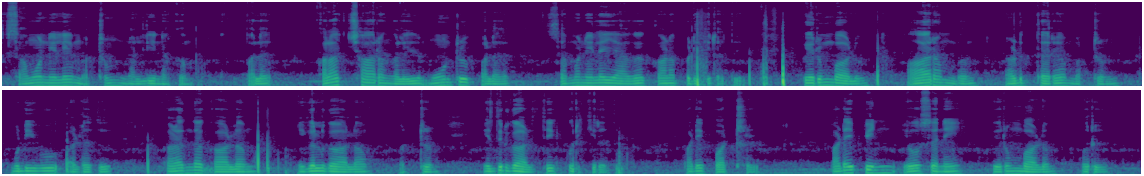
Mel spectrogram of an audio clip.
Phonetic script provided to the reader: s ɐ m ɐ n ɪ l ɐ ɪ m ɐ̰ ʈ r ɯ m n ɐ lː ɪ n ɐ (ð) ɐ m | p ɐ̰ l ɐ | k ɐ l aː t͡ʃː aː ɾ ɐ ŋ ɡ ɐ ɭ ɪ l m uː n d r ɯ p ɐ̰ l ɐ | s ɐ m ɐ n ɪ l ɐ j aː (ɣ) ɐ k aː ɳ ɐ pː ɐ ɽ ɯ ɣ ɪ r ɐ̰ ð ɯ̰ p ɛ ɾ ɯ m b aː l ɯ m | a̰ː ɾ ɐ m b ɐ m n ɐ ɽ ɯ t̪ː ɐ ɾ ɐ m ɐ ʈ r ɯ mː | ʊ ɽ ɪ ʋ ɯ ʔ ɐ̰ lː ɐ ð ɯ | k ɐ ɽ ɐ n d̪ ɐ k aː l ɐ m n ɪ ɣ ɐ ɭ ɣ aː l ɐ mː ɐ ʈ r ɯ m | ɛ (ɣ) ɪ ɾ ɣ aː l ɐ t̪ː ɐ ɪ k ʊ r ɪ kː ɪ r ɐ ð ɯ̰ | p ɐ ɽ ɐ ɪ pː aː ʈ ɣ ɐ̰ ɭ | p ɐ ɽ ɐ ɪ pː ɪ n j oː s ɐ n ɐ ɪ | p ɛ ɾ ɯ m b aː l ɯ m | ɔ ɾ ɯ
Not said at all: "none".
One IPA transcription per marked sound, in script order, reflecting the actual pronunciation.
ɣ, ɣ, ð

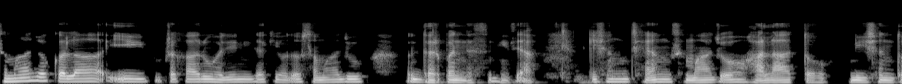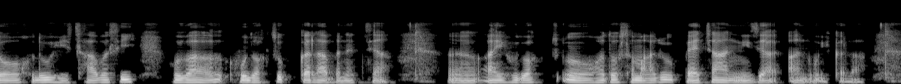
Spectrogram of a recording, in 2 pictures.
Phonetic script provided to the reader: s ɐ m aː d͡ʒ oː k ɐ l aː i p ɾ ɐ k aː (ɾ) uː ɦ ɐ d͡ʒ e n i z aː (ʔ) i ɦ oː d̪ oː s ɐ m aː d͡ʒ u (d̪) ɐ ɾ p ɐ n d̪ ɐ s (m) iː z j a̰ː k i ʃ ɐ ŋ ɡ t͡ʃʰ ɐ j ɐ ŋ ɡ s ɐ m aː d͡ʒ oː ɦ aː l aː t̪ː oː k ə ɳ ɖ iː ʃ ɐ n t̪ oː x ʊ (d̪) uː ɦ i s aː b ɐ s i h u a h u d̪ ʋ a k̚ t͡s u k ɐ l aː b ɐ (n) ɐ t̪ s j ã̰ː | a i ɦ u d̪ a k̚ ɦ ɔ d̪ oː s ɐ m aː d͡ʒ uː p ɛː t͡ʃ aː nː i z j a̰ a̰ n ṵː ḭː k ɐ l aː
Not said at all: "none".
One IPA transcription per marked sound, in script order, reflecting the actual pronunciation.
ɾ, k, d̪, n, d̪, n

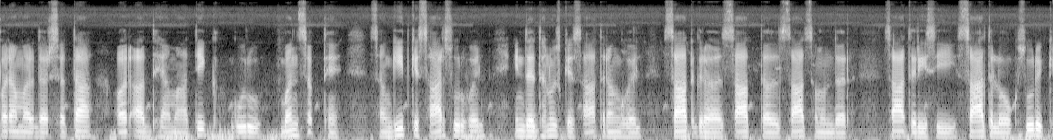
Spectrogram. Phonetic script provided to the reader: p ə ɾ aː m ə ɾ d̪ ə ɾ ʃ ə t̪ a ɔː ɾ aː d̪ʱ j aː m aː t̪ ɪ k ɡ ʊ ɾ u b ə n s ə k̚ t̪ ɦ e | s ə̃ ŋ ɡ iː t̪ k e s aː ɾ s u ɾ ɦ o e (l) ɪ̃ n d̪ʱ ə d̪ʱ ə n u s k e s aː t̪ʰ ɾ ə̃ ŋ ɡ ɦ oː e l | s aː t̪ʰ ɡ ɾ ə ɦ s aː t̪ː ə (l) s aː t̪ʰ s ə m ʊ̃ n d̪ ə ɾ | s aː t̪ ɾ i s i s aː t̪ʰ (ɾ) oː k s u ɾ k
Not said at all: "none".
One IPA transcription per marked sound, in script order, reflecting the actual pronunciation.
l, l, l

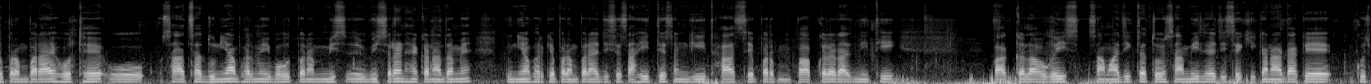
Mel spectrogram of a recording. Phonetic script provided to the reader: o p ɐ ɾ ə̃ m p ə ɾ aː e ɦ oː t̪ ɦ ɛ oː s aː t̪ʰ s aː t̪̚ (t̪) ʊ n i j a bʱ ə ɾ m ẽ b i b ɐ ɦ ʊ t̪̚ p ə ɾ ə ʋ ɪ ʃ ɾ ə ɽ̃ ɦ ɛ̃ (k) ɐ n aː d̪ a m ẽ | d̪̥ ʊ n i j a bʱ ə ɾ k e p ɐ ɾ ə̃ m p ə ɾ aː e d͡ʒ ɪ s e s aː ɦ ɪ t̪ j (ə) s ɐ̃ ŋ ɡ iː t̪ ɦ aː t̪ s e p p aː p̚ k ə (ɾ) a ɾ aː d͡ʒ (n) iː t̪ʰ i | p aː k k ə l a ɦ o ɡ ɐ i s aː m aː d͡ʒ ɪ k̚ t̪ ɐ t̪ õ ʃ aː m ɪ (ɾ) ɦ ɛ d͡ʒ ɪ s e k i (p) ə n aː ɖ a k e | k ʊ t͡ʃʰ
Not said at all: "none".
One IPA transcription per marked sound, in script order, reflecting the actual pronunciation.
d̪, k, ə, l, n, l, k

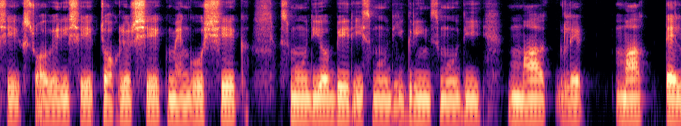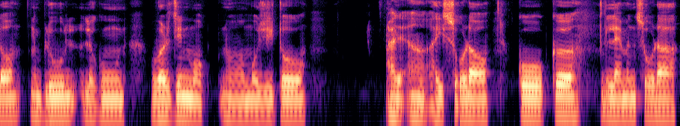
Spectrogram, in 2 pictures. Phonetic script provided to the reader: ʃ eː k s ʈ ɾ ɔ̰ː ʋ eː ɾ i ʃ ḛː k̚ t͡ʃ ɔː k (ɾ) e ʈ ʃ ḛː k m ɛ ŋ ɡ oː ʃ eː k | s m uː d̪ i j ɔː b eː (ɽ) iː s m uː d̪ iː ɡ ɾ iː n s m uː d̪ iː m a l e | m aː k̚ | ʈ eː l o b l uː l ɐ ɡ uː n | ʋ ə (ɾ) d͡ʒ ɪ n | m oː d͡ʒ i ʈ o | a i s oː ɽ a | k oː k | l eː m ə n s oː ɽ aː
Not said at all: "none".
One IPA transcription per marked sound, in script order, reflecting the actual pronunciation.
l, ɾ, ɾ

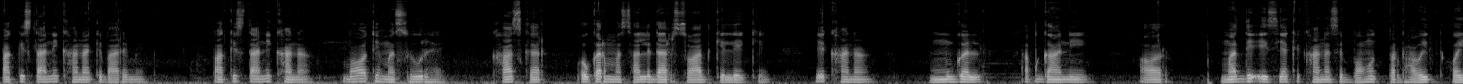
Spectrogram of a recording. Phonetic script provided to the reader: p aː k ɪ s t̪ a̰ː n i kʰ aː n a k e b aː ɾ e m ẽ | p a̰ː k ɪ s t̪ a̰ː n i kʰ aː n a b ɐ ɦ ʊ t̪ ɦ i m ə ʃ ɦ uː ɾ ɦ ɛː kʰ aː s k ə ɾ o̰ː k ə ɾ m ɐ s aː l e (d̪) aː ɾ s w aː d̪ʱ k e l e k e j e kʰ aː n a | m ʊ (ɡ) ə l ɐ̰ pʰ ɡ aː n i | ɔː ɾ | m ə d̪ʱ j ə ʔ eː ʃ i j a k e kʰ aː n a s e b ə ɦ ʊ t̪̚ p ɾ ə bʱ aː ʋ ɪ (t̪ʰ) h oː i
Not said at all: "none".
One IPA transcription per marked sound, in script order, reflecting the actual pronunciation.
d̪, ɡ, t̪

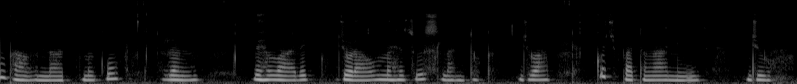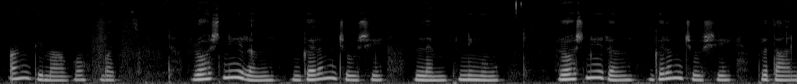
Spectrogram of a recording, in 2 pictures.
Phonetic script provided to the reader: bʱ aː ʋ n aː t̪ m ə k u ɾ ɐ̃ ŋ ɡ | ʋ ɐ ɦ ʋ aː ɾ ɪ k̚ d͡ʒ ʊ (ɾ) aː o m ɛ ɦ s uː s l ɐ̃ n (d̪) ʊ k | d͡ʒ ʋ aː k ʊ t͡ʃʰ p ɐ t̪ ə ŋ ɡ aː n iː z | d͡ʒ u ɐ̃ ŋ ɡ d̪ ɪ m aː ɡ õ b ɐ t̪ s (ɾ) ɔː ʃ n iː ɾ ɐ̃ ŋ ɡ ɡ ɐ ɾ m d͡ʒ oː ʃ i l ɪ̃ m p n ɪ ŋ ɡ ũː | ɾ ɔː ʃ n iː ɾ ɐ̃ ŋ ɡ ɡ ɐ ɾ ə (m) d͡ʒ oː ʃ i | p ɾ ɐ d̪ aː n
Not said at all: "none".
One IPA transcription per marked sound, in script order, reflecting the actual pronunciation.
ɽ, t̪, ɾ, m

